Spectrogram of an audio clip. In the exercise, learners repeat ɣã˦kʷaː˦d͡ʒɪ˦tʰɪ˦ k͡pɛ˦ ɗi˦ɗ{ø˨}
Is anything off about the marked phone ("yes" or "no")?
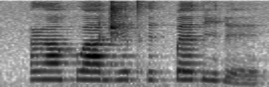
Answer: yes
